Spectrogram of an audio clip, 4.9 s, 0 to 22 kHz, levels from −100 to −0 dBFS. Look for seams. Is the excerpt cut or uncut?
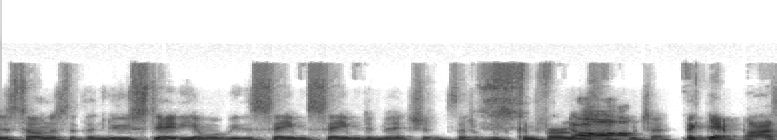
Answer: cut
